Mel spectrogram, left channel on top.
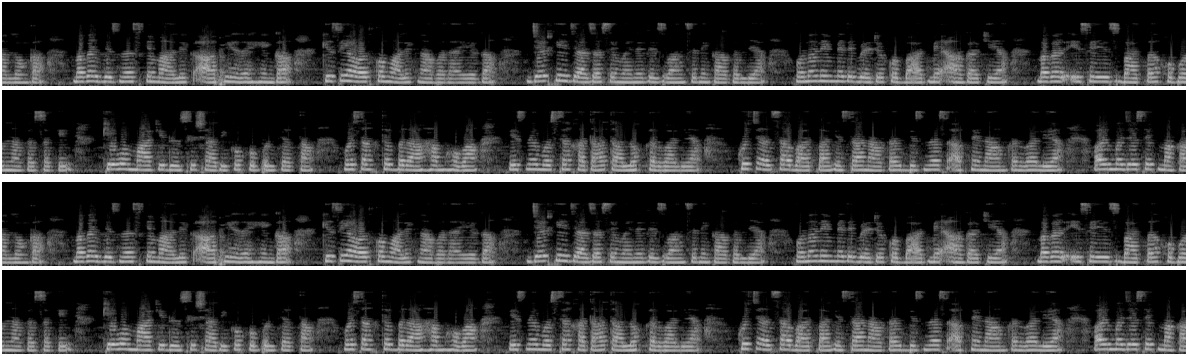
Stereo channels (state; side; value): identical; both; correlation 1.00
